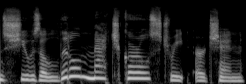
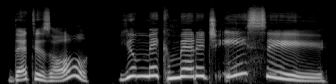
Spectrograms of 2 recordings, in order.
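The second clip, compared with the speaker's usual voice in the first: vampire Lulu amused; 7 semitones higher, slower than usual. Acted. Lulu laughing at condition.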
